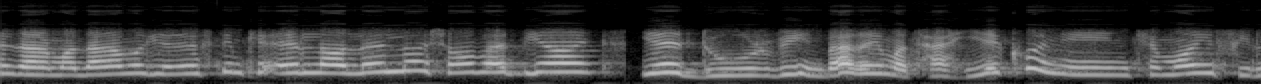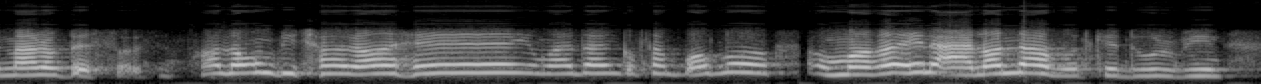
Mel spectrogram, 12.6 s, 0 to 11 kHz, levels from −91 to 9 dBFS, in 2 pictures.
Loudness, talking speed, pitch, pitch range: -20 LUFS, 170 wpm, 310 Hz, 265-335 Hz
